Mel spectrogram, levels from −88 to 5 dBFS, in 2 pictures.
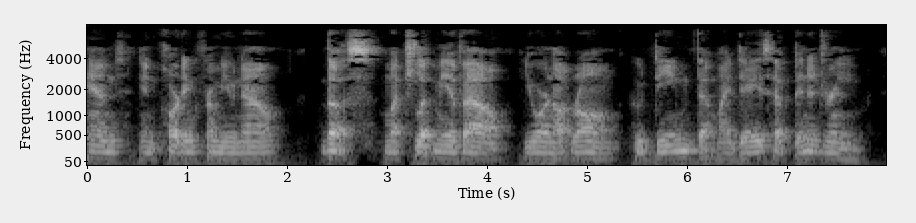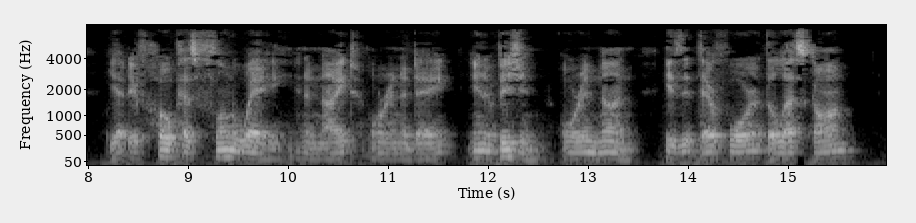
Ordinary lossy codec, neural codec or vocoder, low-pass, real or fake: MP3, 32 kbps; none; 7.2 kHz; real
